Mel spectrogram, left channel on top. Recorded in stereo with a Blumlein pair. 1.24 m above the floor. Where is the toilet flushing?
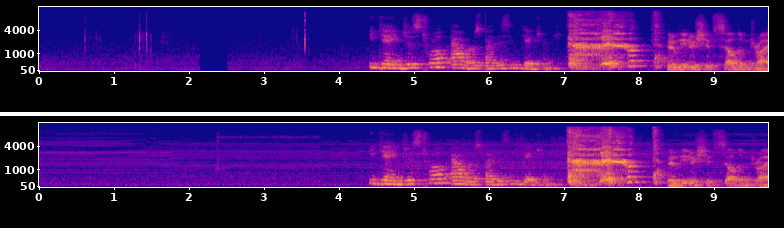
No toilet flushing in this recording.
